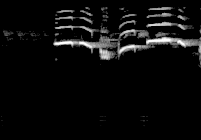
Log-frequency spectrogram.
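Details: Oriental magpie-robin song played to lure other birds into singing: a sustained, clear whistle that wavers, dips and rises again, broken by brief pauses, with a faint low hum underneath.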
